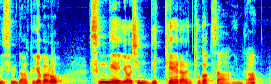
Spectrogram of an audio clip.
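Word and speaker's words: Νίκη: 나이키가 헬라어 니케를 그냥 이렇게 영어식 발음 다시 음역한 그런 게 나이키입니다.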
